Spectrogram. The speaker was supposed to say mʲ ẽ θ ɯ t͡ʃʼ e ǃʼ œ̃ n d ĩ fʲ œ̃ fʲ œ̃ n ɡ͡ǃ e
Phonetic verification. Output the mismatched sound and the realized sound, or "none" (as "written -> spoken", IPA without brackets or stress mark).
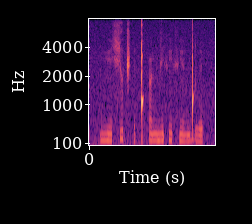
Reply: θ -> ɕ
